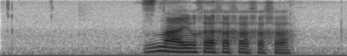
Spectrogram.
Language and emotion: Russian, neutral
